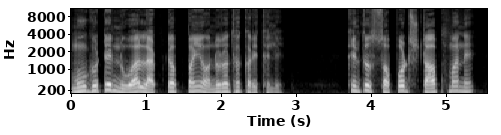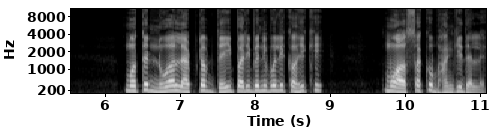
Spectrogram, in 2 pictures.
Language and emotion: Odia, sad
